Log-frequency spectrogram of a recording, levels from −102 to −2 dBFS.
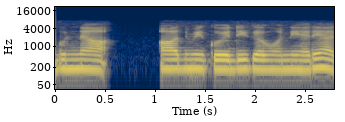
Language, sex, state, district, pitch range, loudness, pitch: Rajasthani, female, Rajasthan, Churu, 175-180 Hz, -19 LUFS, 180 Hz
